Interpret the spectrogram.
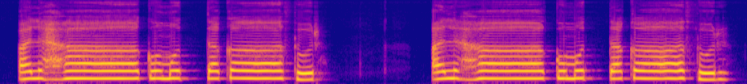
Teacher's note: یہاں پر حمزہ کو لام کے ساتھ ملانا ہے اور ہا کی آواز کو تھوڑا سا لمبا کرنا ہے. ہا کی آواز کو ہم لوگ 1 سے 2 سیکنڈ کے لیے لمبا کریں گے کیونکہ کھڑی زبر ہے.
